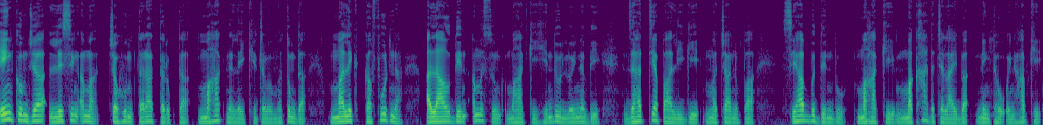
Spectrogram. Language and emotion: Manipuri, neutral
